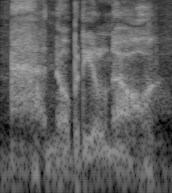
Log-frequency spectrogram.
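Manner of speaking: secretive breathy whisper to oneself. Retold or imitated. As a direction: hush it like a guilty secret. Inner thought voiced in temptation.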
